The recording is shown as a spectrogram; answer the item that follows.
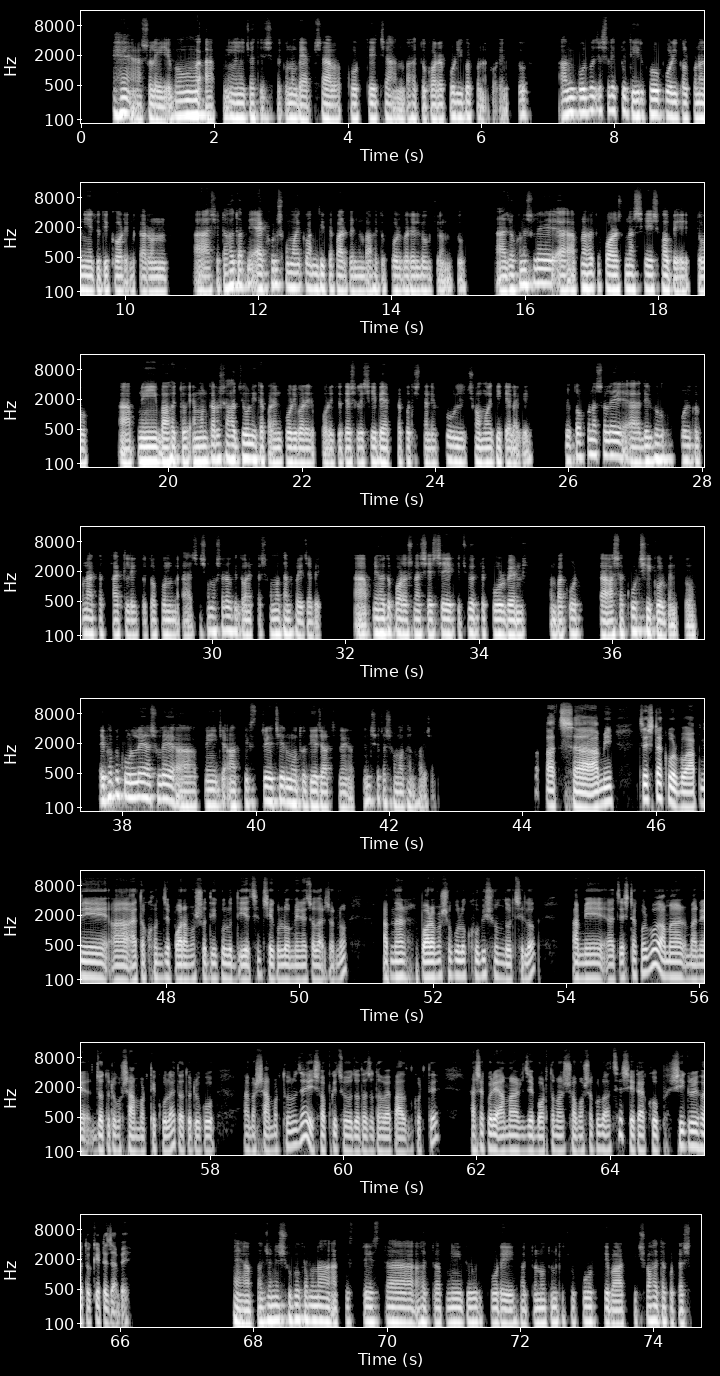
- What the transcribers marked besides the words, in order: other background noise; "স্ট্রেচ" said as "স্ট্রেস"; other noise; "যেগুলো" said as "দেগুলো"
- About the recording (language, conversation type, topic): Bengali, advice, আর্থিক চাপ বেড়ে গেলে আমি কীভাবে মানসিক শান্তি বজায় রেখে তা সামলাতে পারি?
